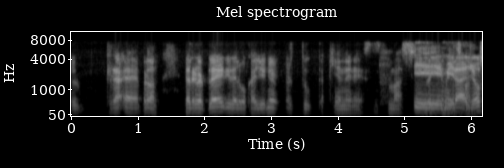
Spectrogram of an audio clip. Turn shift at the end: Yes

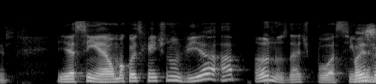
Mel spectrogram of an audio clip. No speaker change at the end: Yes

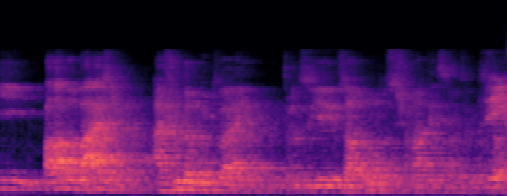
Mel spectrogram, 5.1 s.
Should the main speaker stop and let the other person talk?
Yes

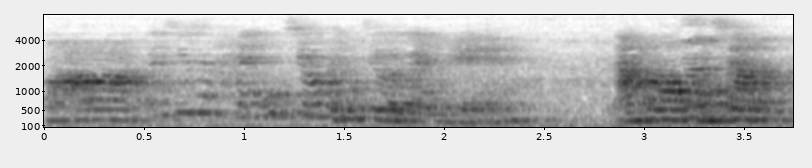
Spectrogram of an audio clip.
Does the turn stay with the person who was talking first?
No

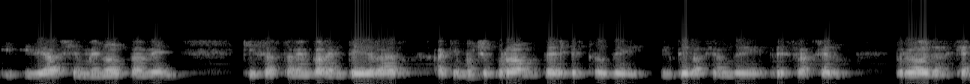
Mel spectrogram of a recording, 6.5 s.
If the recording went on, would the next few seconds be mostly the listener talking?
No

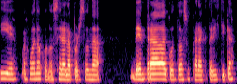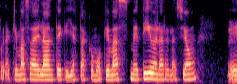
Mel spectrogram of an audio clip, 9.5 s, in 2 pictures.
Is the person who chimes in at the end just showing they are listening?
Yes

